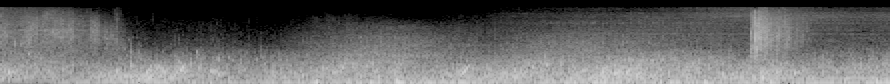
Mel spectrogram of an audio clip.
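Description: Muffled bubbling rumbles underwater.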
